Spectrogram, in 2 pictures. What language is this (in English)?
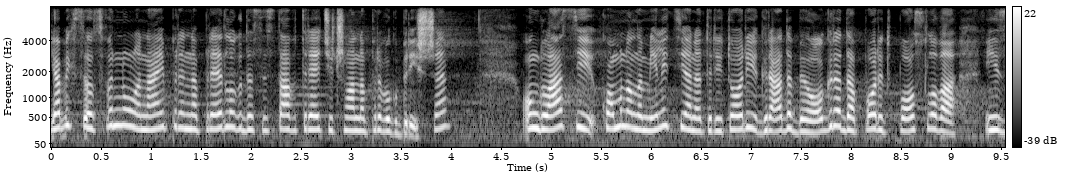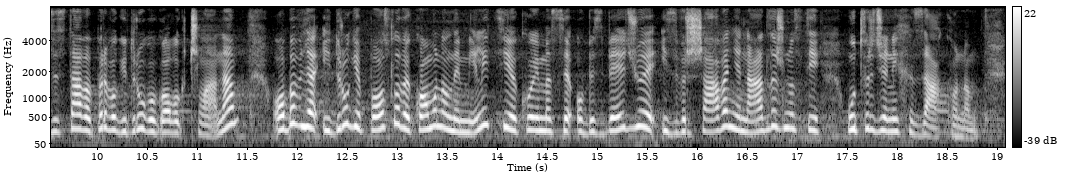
Serbian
